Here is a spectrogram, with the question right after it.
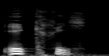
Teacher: Remember that phonetically this final T doesn't exist. Okay? So the sound will be only this I.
